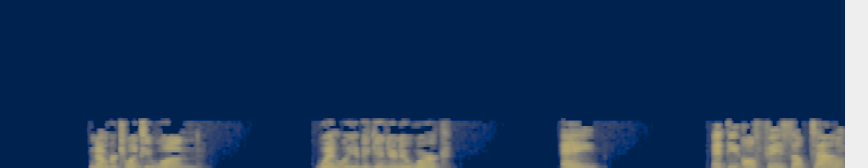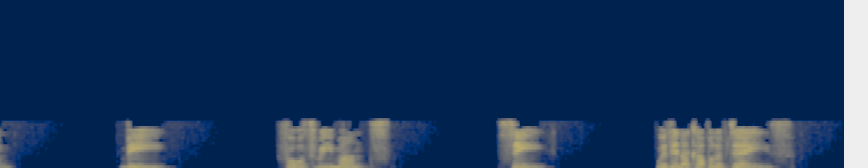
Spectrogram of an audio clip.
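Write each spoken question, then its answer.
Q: When will you begin your new work?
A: C: Within a couple of days.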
